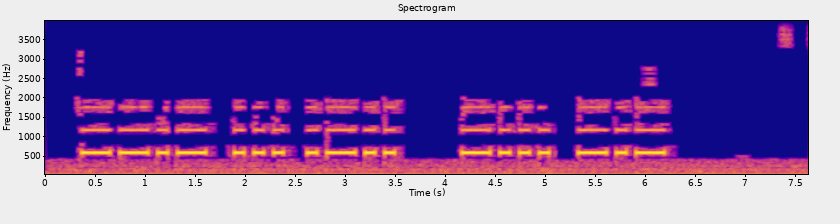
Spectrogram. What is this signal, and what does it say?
Morse code, heard as a keyed tone, about 12 wpm, 590 Hz. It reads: QSL BK
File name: CW-QSO / Directional Call / Directional QSO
